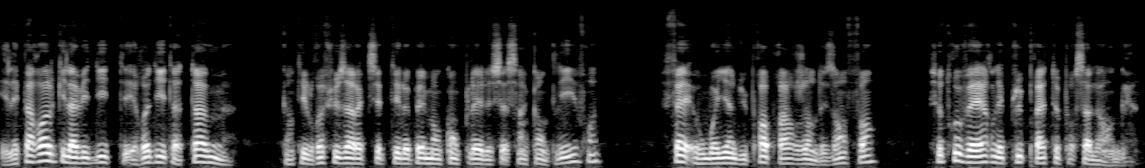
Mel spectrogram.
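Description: A man reading a novel aloud as narrator, in a measured, steady delivery. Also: medium pitch.

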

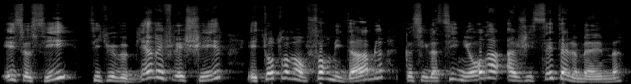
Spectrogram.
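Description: Woman voicing a fiercely jealous noblewoman; cold, intense, menacing, pitched high. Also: big pitch swings, moderate pace, darkish tone.

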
